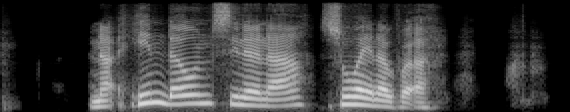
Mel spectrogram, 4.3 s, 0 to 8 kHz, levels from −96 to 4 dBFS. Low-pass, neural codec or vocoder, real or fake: 7.2 kHz; codec, 16 kHz, 0.5 kbps, X-Codec, HuBERT features, trained on LibriSpeech; fake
